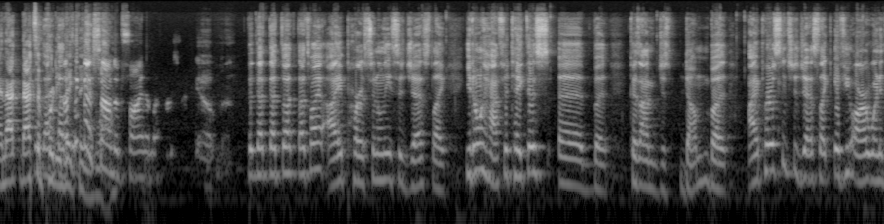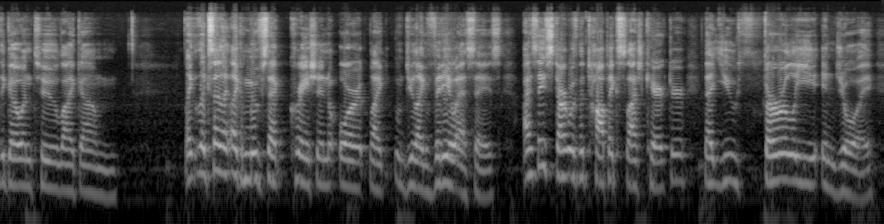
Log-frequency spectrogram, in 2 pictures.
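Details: Adult male streamer speaking unscripted on a live stream; he reports a pretty bad speech impediment, stuttering and using the wrong words. Stuttering.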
